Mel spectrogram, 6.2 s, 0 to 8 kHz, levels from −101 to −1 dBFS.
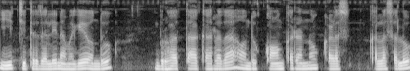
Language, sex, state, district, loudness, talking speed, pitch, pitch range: Kannada, male, Karnataka, Raichur, -15 LUFS, 115 wpm, 115 Hz, 110-125 Hz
